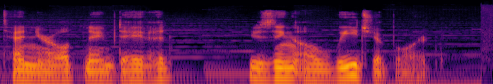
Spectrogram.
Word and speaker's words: Ouija: named David using a Ouija board. It's pronounced Ouija, not Ouija. It comes from the French and German words for yes. Oui and ya. Ouija. Oui and ya. Oui and ya. It's pronounced we-ya.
